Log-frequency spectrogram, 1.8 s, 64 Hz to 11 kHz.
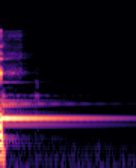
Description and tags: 44kElectricKalimba - K5clean
Tones from a small electric kalimba (thumb-piano) played with healthy distortion through a miniature amplifier.
amp, bleep, blip, bloop, contact-mic, electric, kalimba, mbira, piezo, thumb-piano, tines, tone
